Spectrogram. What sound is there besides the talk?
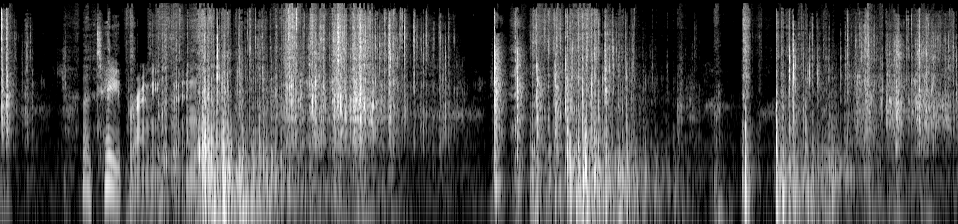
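rocks dropped into a cardboard and foam core number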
